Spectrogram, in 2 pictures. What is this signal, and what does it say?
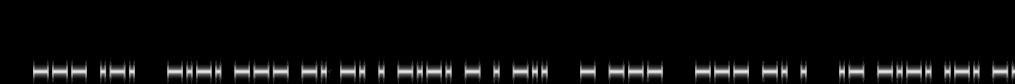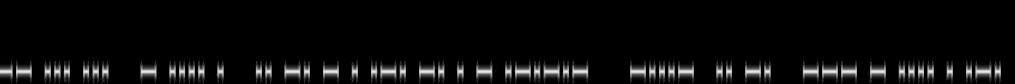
Morse code, heard as a keyed tone, about 25 wpm, 600 Hz. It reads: OR CONNECTED TO ONE ACROSS THE INTERNET. <BT> IN OTHER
